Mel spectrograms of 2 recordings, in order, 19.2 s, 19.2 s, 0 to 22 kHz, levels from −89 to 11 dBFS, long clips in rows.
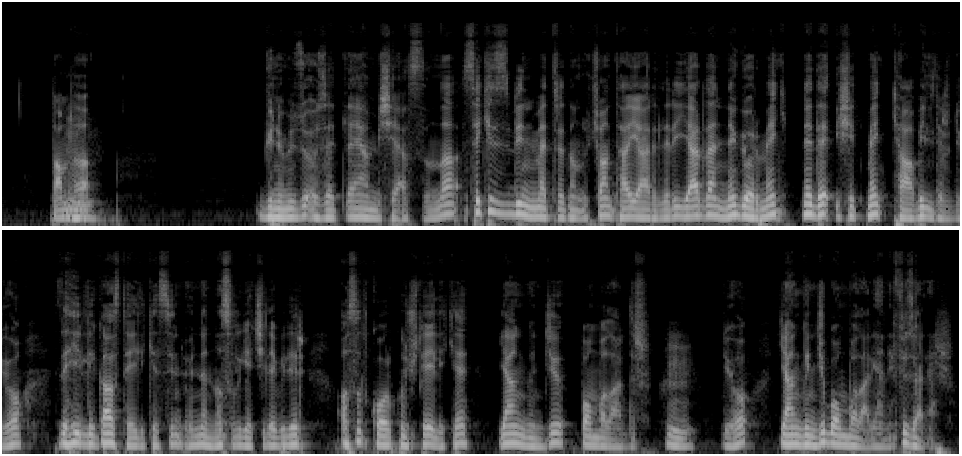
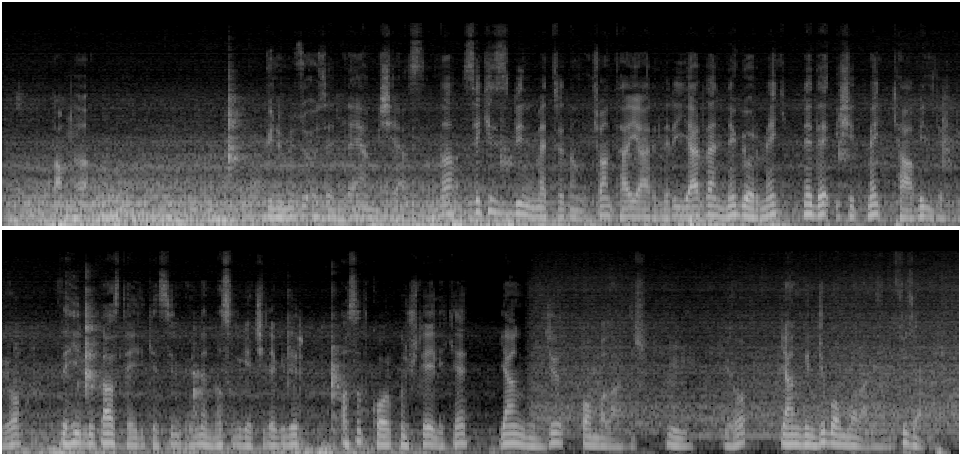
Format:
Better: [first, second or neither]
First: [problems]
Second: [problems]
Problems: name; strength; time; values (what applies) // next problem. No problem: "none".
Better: first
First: none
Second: rain or running water; loud; throughout; 4 dB below the speech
